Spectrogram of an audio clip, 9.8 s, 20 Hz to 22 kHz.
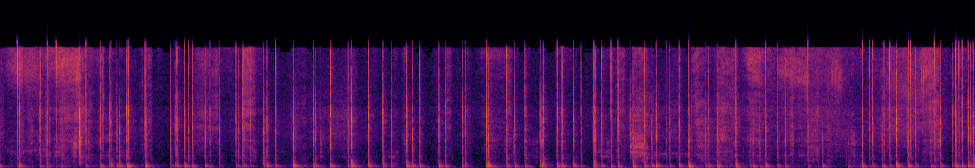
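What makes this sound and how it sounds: Long black nails rapidly tap and patter on a large, solid dark wooden tabletop, close up. Quick, dry clicks with very short decay come in uneven bursts, each carrying a hollow woody tone around 350 Hz.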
